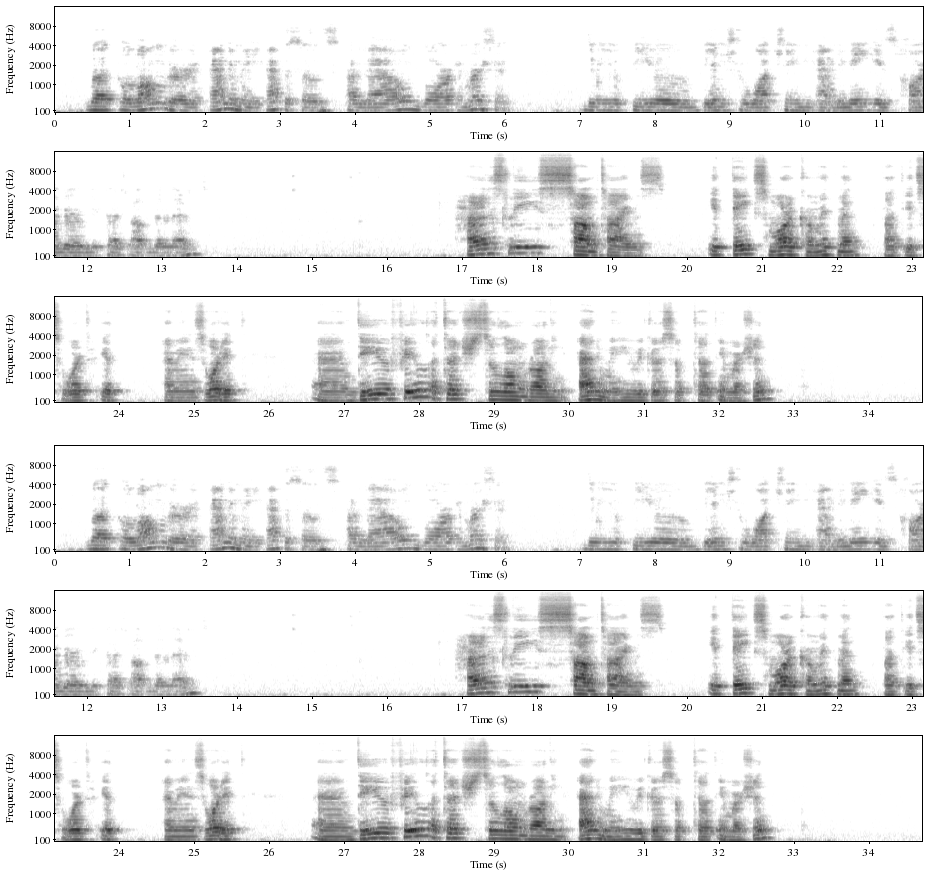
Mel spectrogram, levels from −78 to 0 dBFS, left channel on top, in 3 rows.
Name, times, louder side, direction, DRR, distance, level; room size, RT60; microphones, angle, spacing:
voice 1, 0.4-6.1 7.0-13.4, left 2 dB, 5° left, -4 dB, 0.8 m, -37 dB
voice 2, 16.9-19.7 20.3-22.3 22.6-23.9 24.6-25.5 26.6-32.7, equal, 20° right, -2 dB, 1.3 m, -25 dB
3.2 x 2.4 x 3.2 m, 0.31 s
head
